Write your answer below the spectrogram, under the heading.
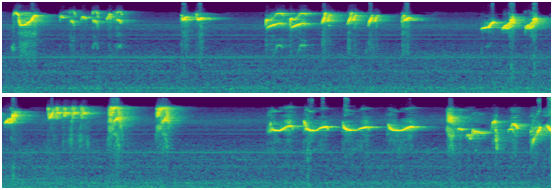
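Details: Anis merah (orange-headed thrush) in 'keserr' singing mode, running through bright high chirp clusters and trills, then a wavering whistled warble near the end, with regular short silences between phrases.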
